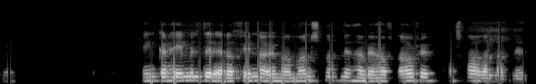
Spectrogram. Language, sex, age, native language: Icelandic, female, 40-49, Icelandic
